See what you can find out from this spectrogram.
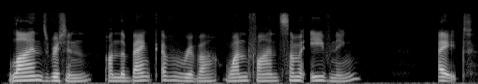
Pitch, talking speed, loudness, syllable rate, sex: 170 Hz, 165 wpm, -22 LUFS, 5.5 syllables/s, female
